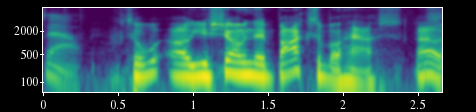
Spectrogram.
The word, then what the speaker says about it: Boxabl: It's Boxable, and it's spelled BOXABL.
